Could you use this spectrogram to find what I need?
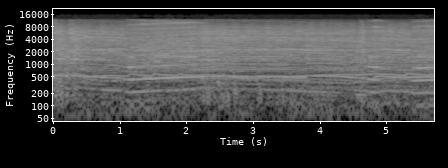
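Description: Another racing car engine whines nearby as it is passed.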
